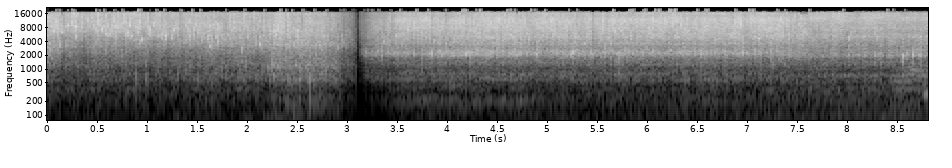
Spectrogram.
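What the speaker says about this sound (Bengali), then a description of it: "মাছটা আমি এখন ভাজবো।" Fish frying in hot oil in a pan, a loud, close, continuous sizzle and crackle that drops out for a brief moment before resuming just as strongly, with no talking.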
